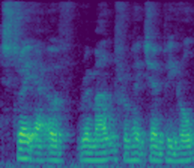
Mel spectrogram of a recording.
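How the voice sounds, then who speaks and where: A man talks over noticeable background noise. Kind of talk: casual interview.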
